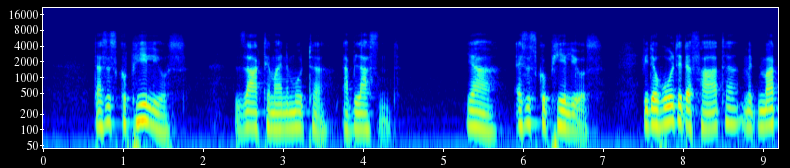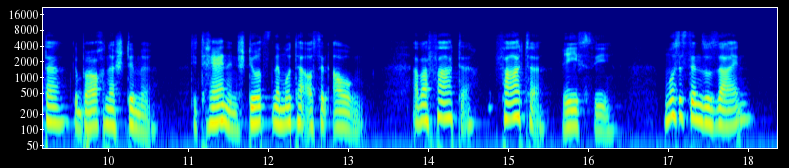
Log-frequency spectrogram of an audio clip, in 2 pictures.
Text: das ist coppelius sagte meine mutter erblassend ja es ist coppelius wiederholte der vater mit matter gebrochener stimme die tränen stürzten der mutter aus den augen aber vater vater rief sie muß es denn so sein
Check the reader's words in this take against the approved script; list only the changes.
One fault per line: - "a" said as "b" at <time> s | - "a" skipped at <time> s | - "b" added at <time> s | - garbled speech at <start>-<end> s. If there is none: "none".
none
